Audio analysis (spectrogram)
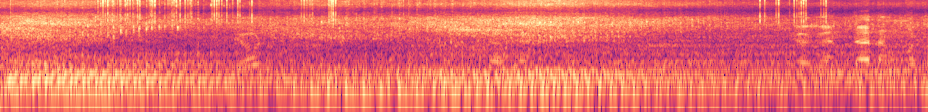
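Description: Big motorcycles pass by Habermannsee lake near Berlin, a loud, steady engine roar with rising and falling revs, close to the listener, while people talk nearby.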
